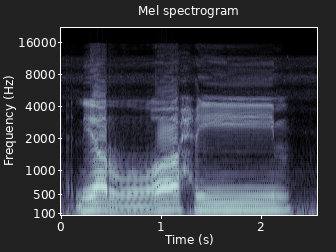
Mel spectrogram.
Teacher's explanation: Kemudian ni tipis ketemu dengan ra yang tafkhim. Ro tebal maka kita baca dengan bacaan tebal rnya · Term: ra tebal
